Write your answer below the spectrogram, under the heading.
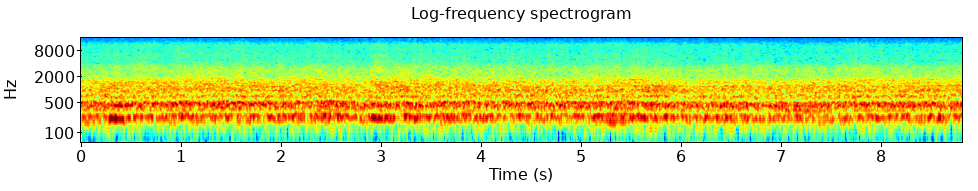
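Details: Steady swarm-like drone of bees, an even, unbroken hum over a hiss of broadband background noise, with no pauses across the stretch.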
